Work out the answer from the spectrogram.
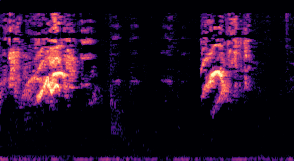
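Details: Cockatiel giving two loud, piercing calls about one and a half seconds apart, each a scratchy note that swoops up and then drops, with silence between them.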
